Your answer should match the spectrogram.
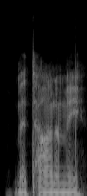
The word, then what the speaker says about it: metonymy: I think it is pronounced the way you've been pronouncing it, metonymy.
